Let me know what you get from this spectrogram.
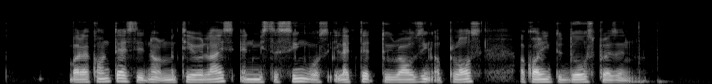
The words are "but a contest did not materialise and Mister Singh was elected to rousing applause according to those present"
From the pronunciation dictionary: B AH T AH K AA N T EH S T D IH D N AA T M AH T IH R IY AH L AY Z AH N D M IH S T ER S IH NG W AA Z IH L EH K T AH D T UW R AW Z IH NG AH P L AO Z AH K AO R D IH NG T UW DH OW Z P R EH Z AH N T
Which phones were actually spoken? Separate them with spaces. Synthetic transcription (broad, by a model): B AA T AH K AA N T EH S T D IH D N AA T M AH T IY R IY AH L AY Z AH N M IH S T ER S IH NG W AA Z IH L EH K T AH D T UW R AW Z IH NG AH P L AO S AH K AO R D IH NG T UW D OW S P R EH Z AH N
